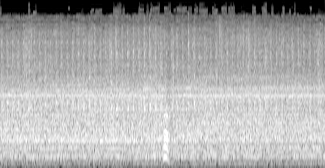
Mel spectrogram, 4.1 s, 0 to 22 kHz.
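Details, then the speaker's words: 1946 Victor model 40B projector being restored: it was gummed up and freed by oiling. Film drive gives a fast, even mechanical chatter over a steady motor whir, with no knocks or catches. The mechanism runs well: normal running. "But it's really running quite well. So, I just wanted to show that this thing does work thus far."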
